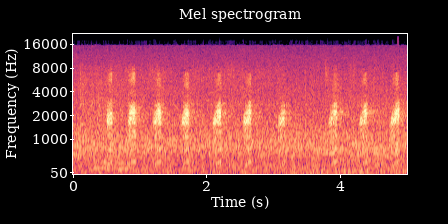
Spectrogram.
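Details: Eastern Spot-billed Duck calling on the Onda River in the Tsurumi River system, Japan, during cherry blossom season: a run of about ten short, nasal quacks, roughly two per second, over a soft background hiss.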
